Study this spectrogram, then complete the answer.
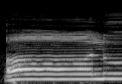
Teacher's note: ketika diucapkan qaf mad dan lam mad ini, maka masuknya di al-jaub saja ya, al-jaub ya, tidak boleh masuk ke rongga hidung. Al-jaub itu rongga mulut ya, rongga mulut saja.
